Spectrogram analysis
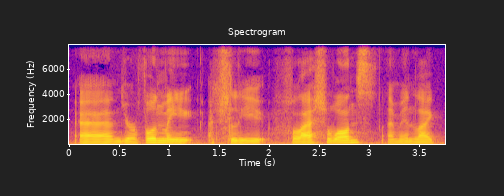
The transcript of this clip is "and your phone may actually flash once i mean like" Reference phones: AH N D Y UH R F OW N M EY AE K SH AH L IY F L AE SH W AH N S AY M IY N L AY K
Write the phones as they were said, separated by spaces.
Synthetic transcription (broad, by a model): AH N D Y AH R F OW N M EY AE K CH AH L IY F L AE SH W AH N S AY M IY N L AY K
